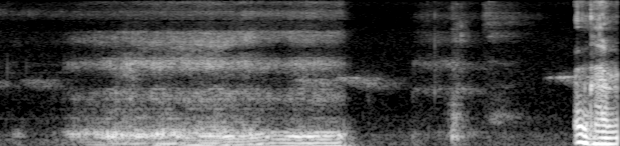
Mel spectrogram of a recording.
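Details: Kalu, sleeping: one long, rumbling, buzzy snore, then quiet and a brief louder snort at the end. Snoring.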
